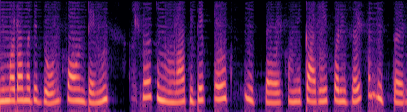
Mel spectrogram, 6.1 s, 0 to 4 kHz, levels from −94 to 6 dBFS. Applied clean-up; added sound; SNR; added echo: neural separator model SepFormer WHAMR!.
